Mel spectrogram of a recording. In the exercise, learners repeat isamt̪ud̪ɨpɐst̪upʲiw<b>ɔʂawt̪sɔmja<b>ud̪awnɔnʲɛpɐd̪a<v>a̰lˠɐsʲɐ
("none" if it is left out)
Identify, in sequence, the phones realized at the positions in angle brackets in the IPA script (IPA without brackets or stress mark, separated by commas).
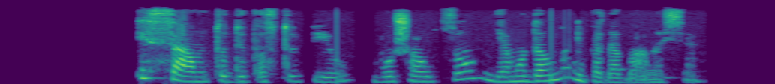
b, m, b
